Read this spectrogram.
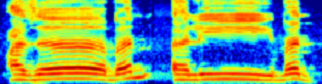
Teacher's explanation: تنوین کے بعد حمزہ آ رہا ہے جو کہ حروف حلقی میں سے ہے، یعنی حلق سے ادا ہونے والے حروف میں سے ہے حمزہ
